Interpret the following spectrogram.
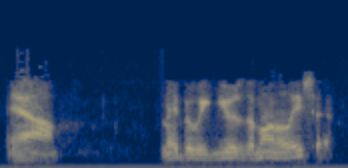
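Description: A man's voice: low voice, normal speed. A man playing a wisecracking detective who narrates and questions witnesses in an old radio mystery. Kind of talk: 1940s radio acting. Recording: tinny old radio recording with faint hiss.

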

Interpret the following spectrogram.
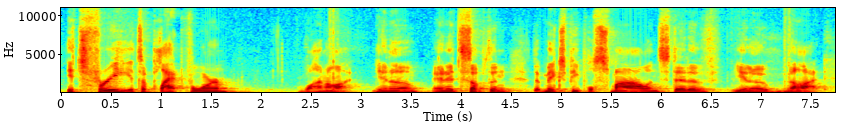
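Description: Guest, man in his 60s, West Virginian accent, gravelly, easygoing storyteller, lapel mic. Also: fairly high pitch, a little slow. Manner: rambling, anecdotal, acts out quoted exchanges. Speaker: guest, comic book writer. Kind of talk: relaxed storytelling interview. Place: small studio set.

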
